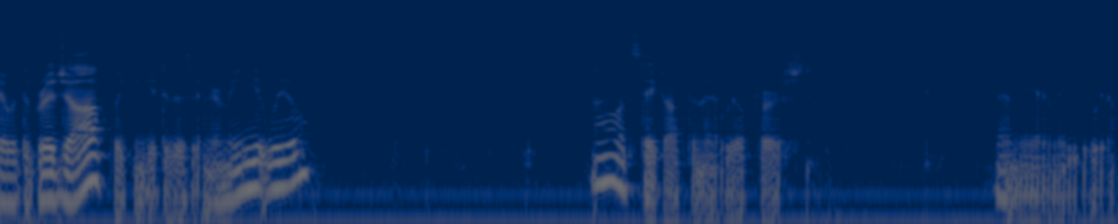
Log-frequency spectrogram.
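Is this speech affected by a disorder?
No.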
